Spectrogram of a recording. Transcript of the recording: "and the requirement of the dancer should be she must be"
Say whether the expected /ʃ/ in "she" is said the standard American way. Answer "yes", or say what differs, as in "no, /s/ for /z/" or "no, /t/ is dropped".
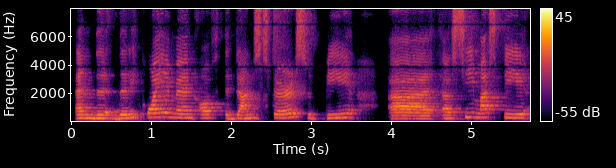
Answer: no, /s/ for /ʃ/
